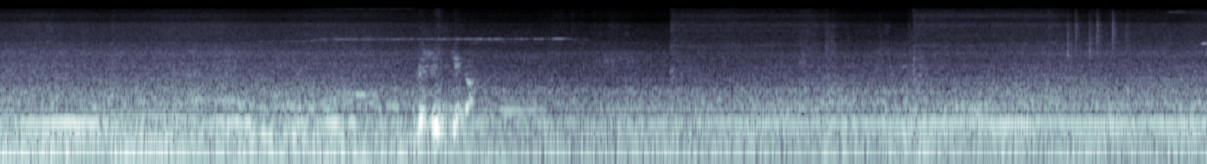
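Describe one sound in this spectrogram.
A bus engine hums and rumbles steadily from inside the bus.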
